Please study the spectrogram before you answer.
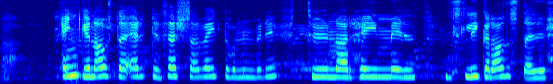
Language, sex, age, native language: Icelandic, male, 18-19, Icelandic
